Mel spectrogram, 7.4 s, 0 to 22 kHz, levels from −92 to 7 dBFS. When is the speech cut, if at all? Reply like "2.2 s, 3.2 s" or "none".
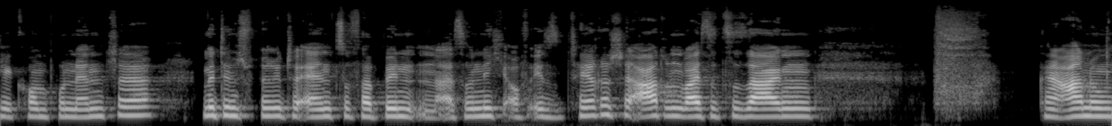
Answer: none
